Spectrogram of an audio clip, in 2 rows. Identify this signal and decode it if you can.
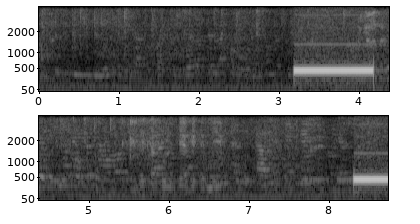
Ringback tone (China, 450 Hz), with speech.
